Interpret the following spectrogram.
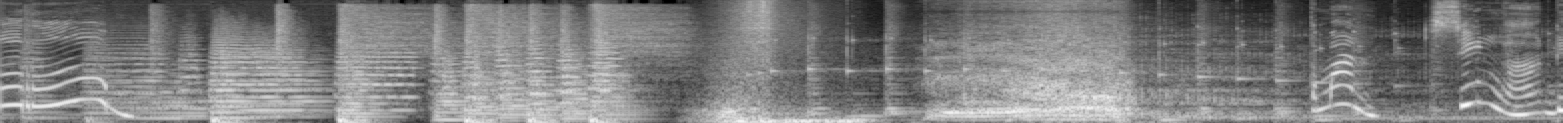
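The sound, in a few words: lion roaring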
